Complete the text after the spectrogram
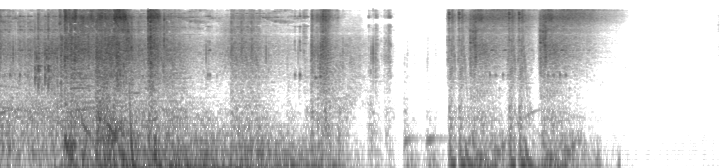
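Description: Rapid gunfire blasts loudly.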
